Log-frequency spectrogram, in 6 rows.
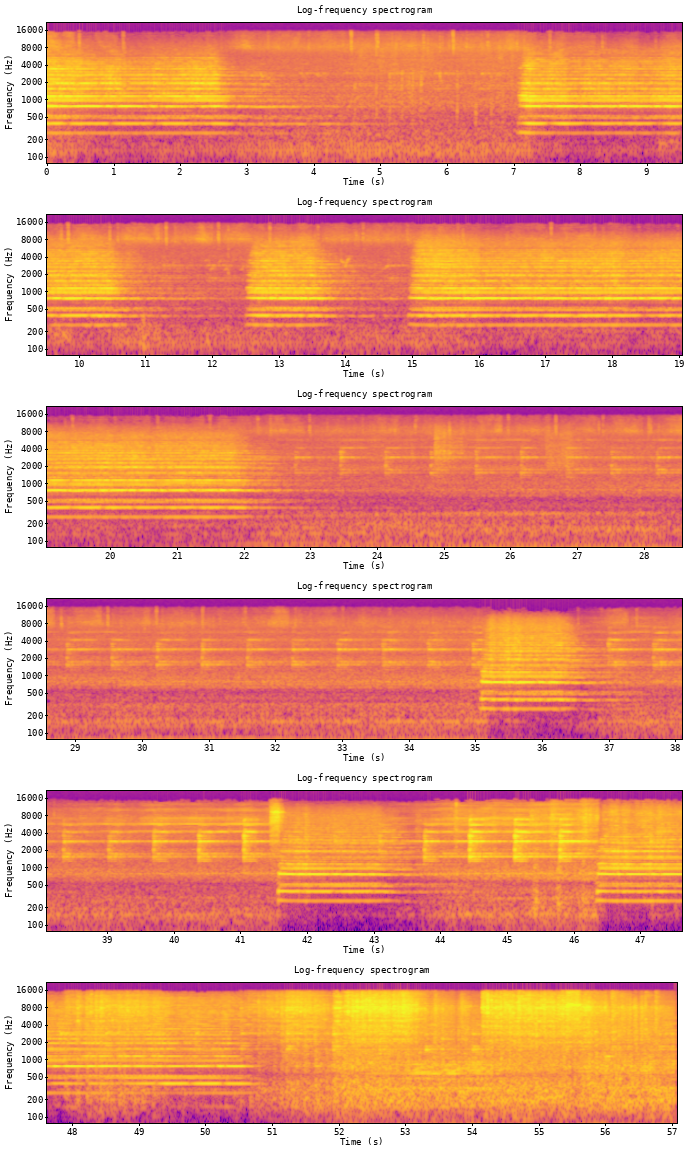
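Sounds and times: locomotive air horn blasts: 0.0 - 4.4, 7.1 - 11.7, 12.6 - 14.4, 15.0 - 22.8, 35.1 - 37.0, 41.5 - 43.7, 46.3 - 50.8.

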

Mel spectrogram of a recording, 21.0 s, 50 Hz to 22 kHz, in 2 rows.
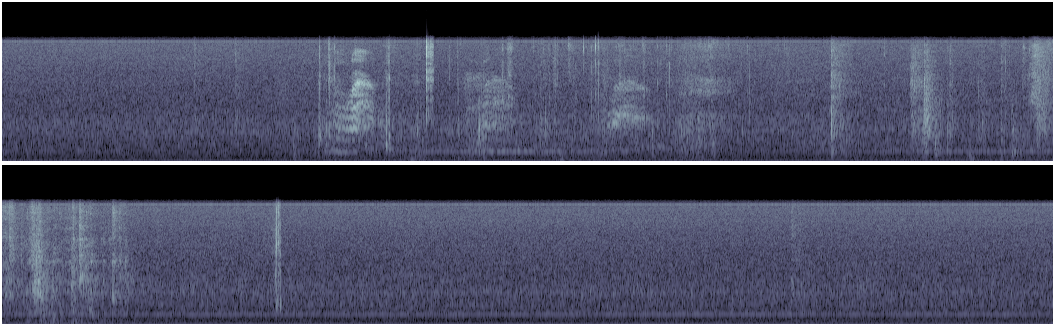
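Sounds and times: cat meowing: 3.2 - 3.9, 4.6 - 5.2, 6.0 - 6.6.

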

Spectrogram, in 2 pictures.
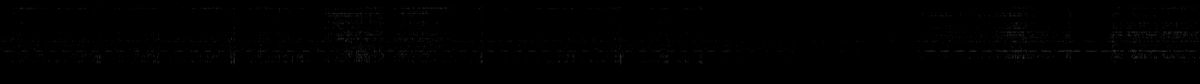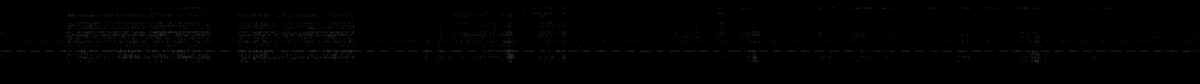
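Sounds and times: tool cutting into wood: 16.3 - 17.8.

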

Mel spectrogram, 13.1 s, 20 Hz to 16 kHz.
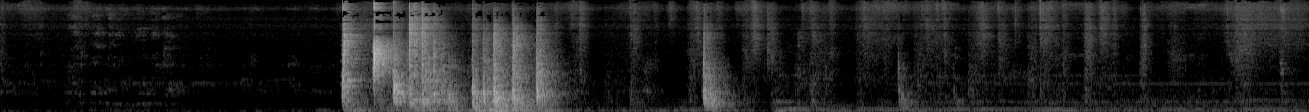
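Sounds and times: pool balls clacking: 3.4 - 5.7.

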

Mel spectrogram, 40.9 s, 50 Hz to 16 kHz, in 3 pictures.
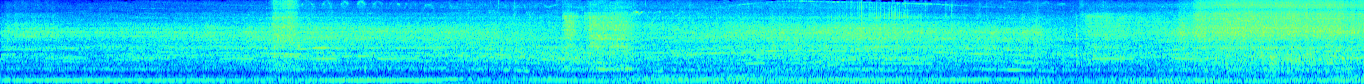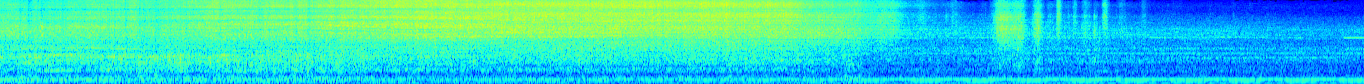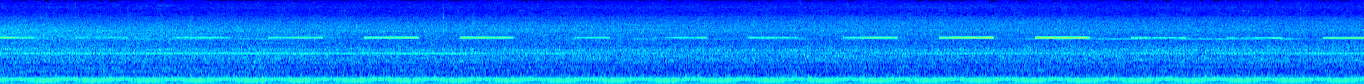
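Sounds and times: diesel engine running: 0.0 - 40.9
sweeper brush hissing on asphalt: 23.6 - 24.0
reversing alarm beeps: 26.6 - 27.7, 29.0 - 40.9.

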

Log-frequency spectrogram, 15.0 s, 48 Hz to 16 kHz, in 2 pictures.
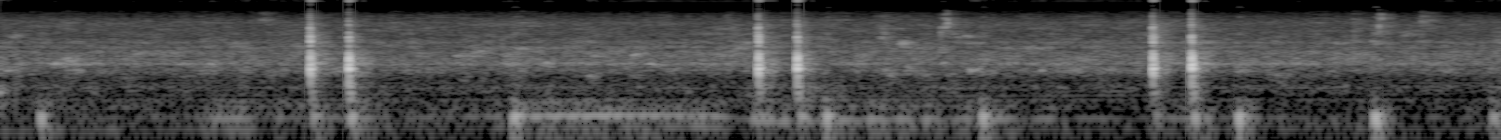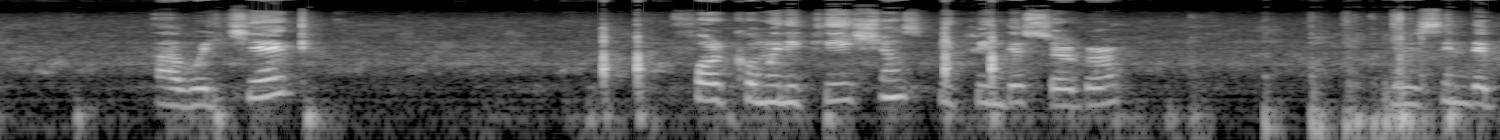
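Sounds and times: low hum: 0.0 - 15.0
computer mouse button clicks: 1.6 - 1.8, 5.8 - 6.1.

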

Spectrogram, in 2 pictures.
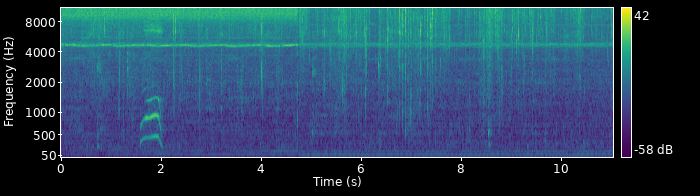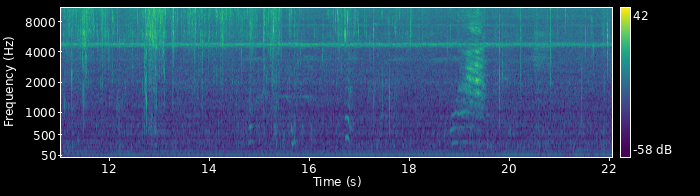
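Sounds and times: thin high tone: 0.0 - 8.8
water trickling: 0.0 - 22.0
hands squelching in wet mud: 1.1 - 18.4, 19.3 - 22.0
small wet clicks and splashes: 2.1 - 18.8, 19.6 - 22.0.

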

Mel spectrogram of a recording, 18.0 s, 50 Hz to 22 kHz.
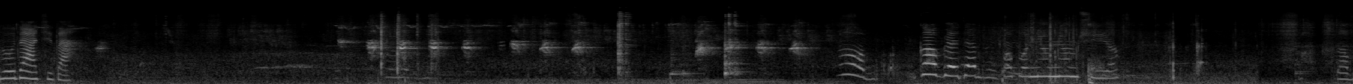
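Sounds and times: bird chirping: 0.4 - 12.2
metallic clinks of skewers and pan: 8.2 - 10.0.

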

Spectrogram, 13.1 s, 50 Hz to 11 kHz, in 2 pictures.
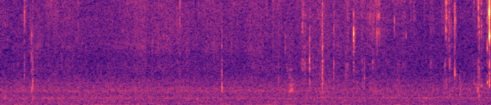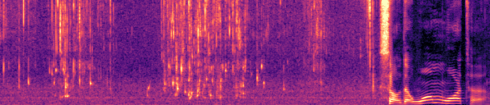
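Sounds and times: low steady hum: 0.0 - 13.0
cloth being wrung out: 4.6 - 11.0
water trickling in metal bowl: 4.6 - 11.0.

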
